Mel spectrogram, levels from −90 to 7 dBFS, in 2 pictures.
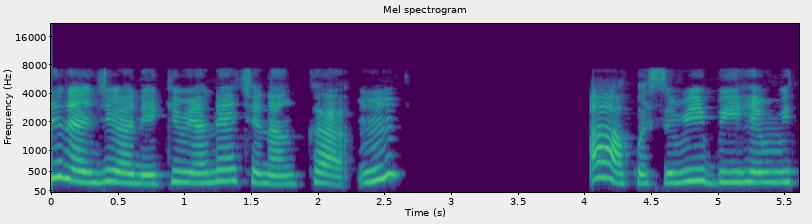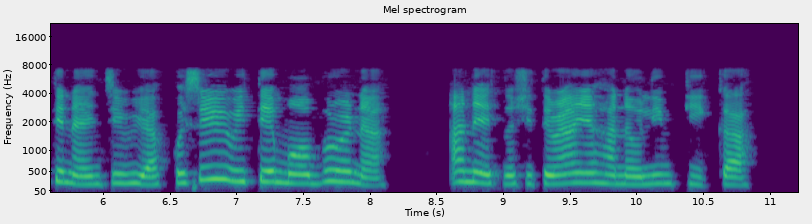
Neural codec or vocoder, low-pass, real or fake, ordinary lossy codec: none; 7.2 kHz; real; none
